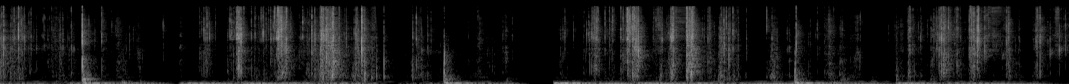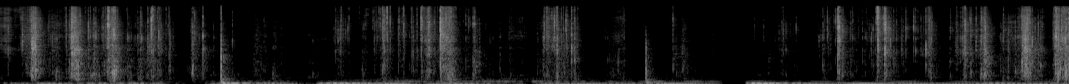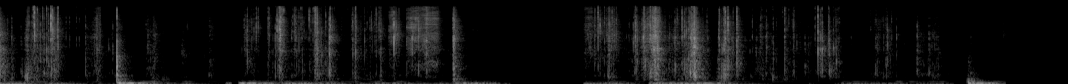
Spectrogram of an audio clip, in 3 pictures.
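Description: Foil trading-card pack wrappers crinkling and tearing as they are opened and handled by gloved hands, in crackly bursts of a few seconds each with short pauses between.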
